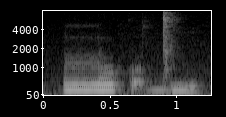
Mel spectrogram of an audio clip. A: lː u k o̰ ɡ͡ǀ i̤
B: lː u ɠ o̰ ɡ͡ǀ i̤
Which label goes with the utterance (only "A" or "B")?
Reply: A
